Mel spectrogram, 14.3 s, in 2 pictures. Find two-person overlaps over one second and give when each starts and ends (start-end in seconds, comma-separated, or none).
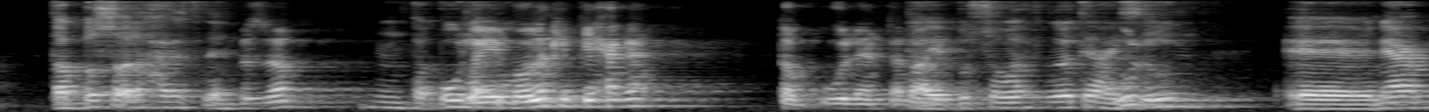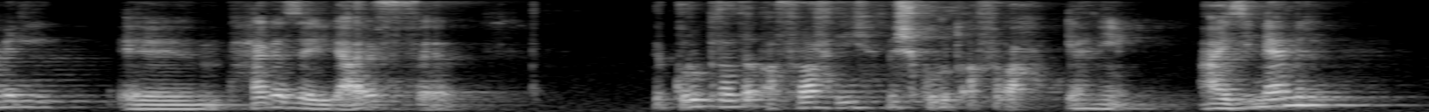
none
